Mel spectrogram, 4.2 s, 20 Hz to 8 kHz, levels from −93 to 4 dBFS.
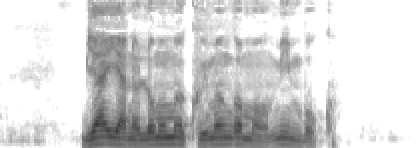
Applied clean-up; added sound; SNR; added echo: none; none; none; none.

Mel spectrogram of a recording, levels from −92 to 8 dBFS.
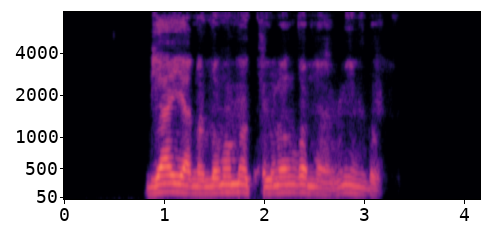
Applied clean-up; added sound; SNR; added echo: neural mask model Resemble Enhance denoiser.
